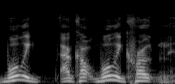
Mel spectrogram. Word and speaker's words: woolly croton: I remember we hunted them at a clear cut where it butted a right away, and there was that woolly croton. Is that how you say it? Woolly croton? – Right.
